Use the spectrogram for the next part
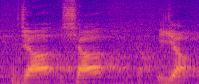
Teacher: زبان کا جو بیچ ہے اوپر کے تالو سے لگتا ہے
